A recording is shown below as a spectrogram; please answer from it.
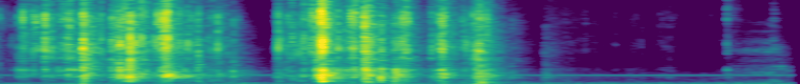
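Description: Hockey trading cards being handled and flipped through by hand, with two stretches of rustling in the first two and a half seconds, then quieter.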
